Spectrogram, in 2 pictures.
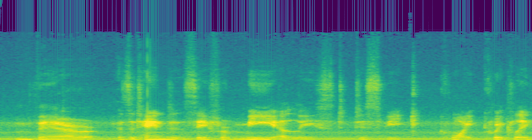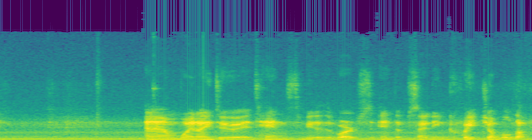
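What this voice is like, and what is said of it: Broad Scottish accent, speaking slowly. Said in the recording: “a new accent, how I used to sound... if you think I'm speaking a tad slowly, that's because I actually am... with this accent, my Scottish accent”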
